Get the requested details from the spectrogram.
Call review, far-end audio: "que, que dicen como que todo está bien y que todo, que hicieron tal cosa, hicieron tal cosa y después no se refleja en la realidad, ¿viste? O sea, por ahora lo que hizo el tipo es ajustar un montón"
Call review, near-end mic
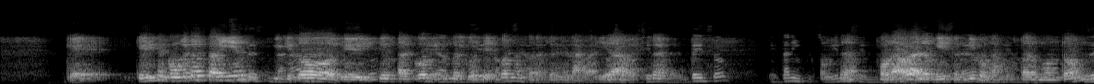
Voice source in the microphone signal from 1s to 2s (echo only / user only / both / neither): echo only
